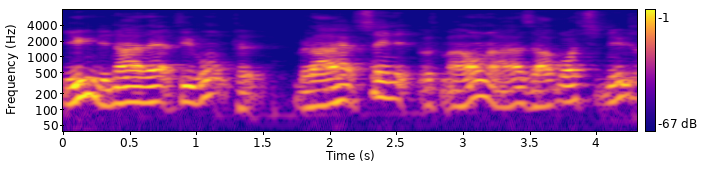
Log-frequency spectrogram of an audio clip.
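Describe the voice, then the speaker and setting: A man with a medium-pitched voice talks in a space with audible room echo. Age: 70s. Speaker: preacher. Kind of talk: sermon. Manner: halting, many fillers.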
